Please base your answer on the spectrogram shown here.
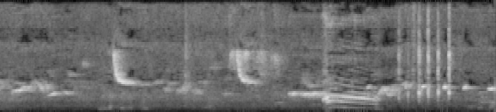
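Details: White-rumped shama giving scattered high, downward-swept whistles and a longer slurred phrase, with brief clicks and faint background sounds between notes.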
